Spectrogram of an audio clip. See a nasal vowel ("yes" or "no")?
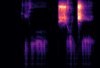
no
